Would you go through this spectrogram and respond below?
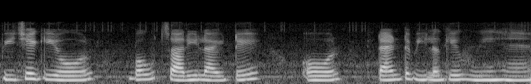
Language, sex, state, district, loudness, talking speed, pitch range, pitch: Hindi, female, Uttar Pradesh, Shamli, -15 LUFS, 135 wpm, 200-230 Hz, 210 Hz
